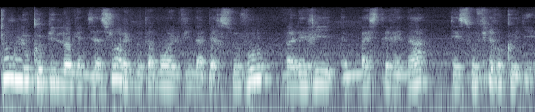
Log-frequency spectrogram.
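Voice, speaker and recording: A man speaks at a fairly high pitch with lively intonation. Noticeable background noise and audible room echo fill the recording. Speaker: association official giving thanks at general assembly. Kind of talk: formal thank-you speech. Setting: stage at assembly with audience, livestreamed. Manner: fast.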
